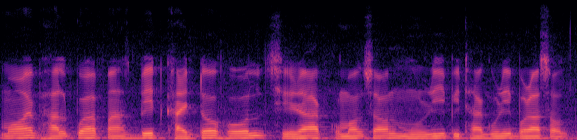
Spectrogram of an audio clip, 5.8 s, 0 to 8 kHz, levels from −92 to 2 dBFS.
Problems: none marked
